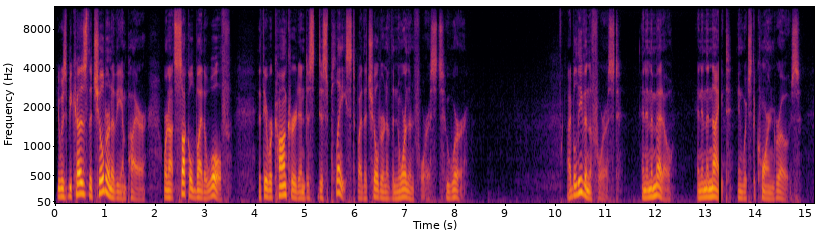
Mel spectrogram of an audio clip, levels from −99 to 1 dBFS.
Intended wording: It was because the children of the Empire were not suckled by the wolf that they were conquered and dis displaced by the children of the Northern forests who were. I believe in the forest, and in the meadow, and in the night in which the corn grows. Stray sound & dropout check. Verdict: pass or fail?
fail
